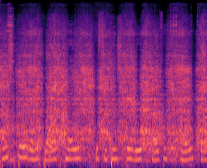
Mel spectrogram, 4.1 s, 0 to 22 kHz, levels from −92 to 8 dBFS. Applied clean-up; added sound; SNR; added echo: none; Tools; -1 dB; none.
